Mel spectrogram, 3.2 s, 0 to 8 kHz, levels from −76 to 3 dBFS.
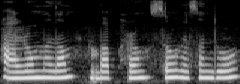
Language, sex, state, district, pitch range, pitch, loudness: Karbi, female, Assam, Karbi Anglong, 225-240 Hz, 235 Hz, -11 LUFS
